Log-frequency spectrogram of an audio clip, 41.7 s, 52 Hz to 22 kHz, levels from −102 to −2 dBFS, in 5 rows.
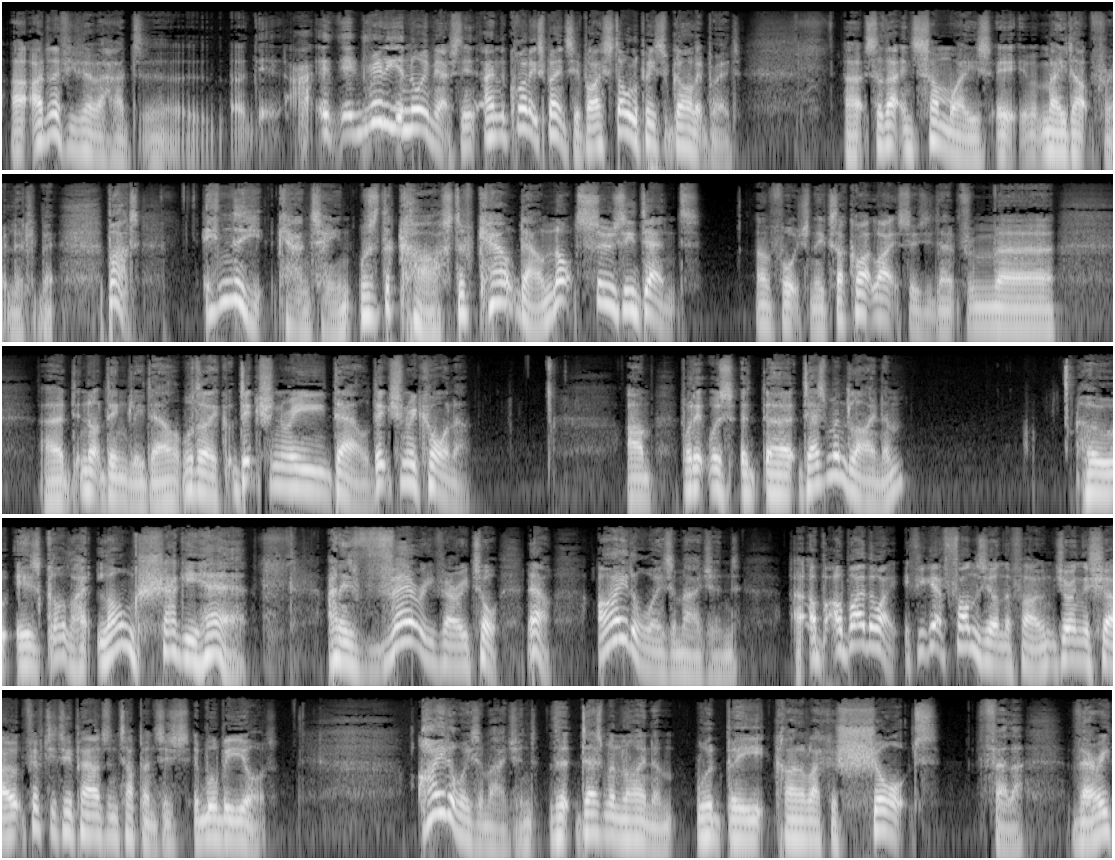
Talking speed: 195 wpm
